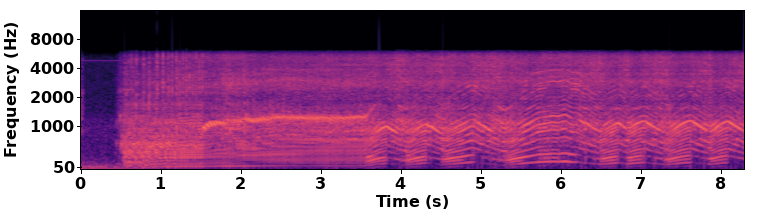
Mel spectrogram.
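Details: Husqvarna 137e petrol chainsaw, 2007 model bought 2009, cold start on choke then half choke; the pull-start catches, then a high buzzing run with quick throttle blips rising and falling cleanly. Normal cold start and running.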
